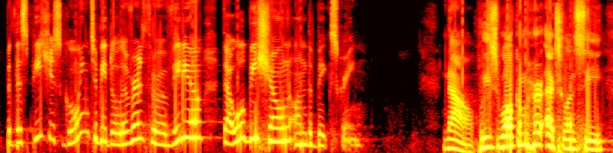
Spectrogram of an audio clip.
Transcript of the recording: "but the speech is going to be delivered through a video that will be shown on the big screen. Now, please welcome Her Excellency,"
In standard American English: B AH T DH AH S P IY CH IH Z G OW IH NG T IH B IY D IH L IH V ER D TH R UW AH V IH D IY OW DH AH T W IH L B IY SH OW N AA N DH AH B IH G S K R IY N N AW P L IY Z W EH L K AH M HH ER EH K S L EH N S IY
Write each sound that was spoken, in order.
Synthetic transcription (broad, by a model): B AH T DH AH S P IY CH IH Z G OW IH NG T IH B IY D IH L IH V ER D TH R UW AH V IH D IY OW DH AH T W IH L B IY SH OW N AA N DH AH B IH G S K R IY N N AW P L IY Z W EH L K AH M HH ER EH K S L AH N S IY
